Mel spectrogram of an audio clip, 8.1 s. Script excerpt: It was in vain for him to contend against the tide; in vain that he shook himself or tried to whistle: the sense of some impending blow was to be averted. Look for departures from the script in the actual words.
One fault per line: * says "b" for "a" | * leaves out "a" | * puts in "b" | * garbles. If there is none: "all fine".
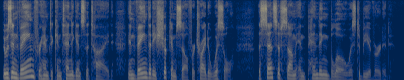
all fine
